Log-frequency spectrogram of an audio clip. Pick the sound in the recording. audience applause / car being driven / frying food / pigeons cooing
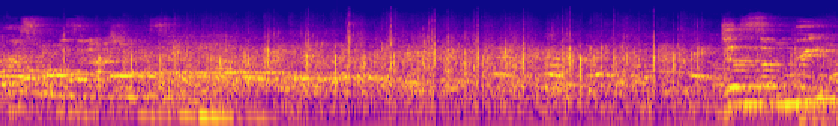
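audience applause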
